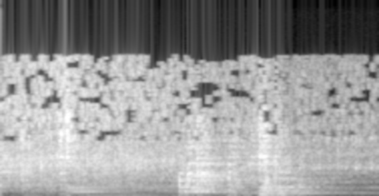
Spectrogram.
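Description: Gravy masala seasoned with salt sizzles in a pan for malai kofta while a spoon scrapes through it in two or three short, close stirring strokes over a soft, continuous frying hiss.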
